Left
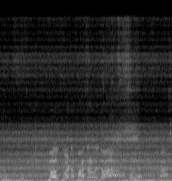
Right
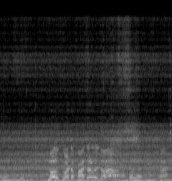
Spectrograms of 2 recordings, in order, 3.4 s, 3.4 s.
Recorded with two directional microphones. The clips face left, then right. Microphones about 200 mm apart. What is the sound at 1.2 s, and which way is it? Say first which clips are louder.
Speech: right 4 dB; 65° right (ahead or behind).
